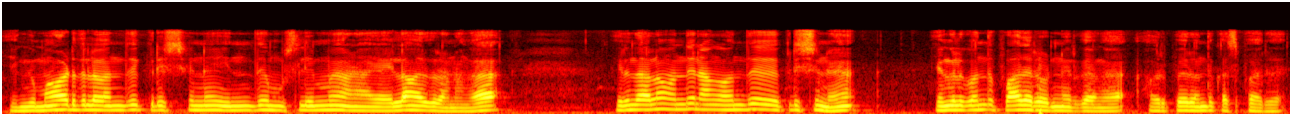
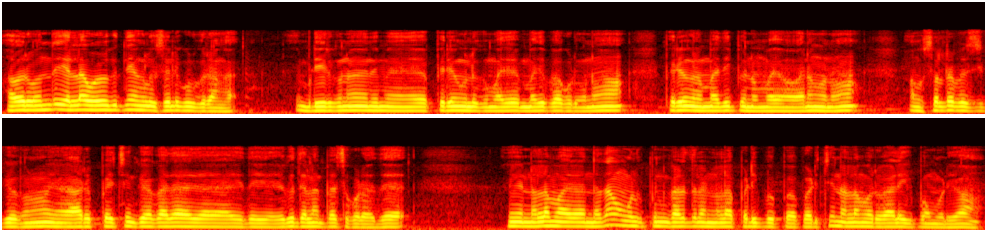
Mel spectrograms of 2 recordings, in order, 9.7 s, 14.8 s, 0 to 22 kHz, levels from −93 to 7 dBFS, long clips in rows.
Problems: none marked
